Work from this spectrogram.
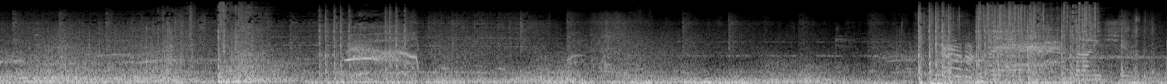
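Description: Repeated gunshots and volleys of gunfire in the horror game House of Ashes crack through a dense, loud, rumbling battle soundscape, with sharp bursts recurring across the stretch.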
